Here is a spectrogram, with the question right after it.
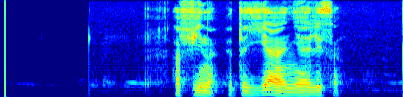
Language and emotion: Russian, angry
